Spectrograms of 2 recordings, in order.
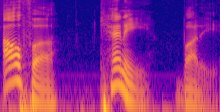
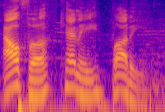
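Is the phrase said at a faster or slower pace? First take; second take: slower; faster. First: The phrase is said slowly and drawn out. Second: The phrase is said at a normal pace.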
